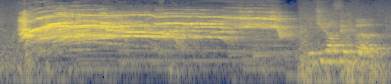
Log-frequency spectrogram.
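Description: Children at a theatre rehearsal scream together in one loud, sustained, high-pitched shriek lasting a few seconds, then break off into a jumble of excited voices.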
